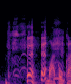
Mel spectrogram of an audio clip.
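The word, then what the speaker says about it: Michael Caine: Oh, um, Michael Kane. Michael Kane. Yeah. I always remember it because you pronounce it like you're saying my cocaine. Michael Kane.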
